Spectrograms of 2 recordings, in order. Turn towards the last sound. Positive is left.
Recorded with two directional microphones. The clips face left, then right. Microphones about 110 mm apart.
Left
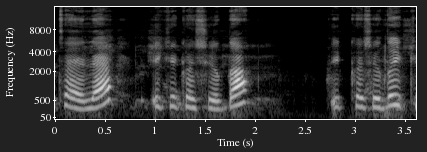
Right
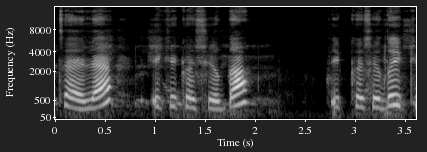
turn(degrees=20)  # may be behind; listen again after turning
